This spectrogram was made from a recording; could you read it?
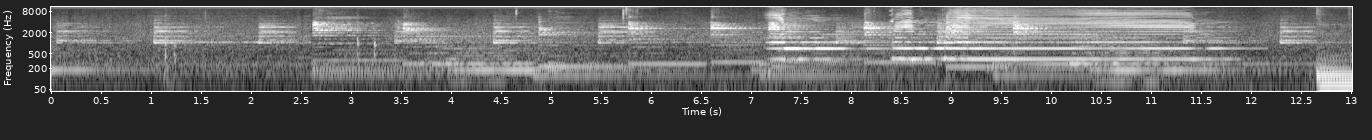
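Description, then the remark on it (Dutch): The horn of the ship Nootje Jacoba sounds in long, sustained blasts with rich layered harmonics, its deep tones shifting pitch over about thirteen seconds, loud and steady throughout before cutting off abruptly. “Nou, dat was het scheepshoorn van de Nootje Jacoba.”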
